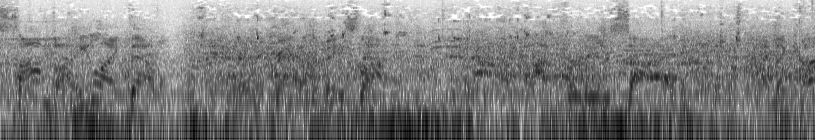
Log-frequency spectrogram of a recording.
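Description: A basketball being dribbled on a hardwood court, heard as repeated low thuds over the steady noise of an arena, with a commentator talking faintly.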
